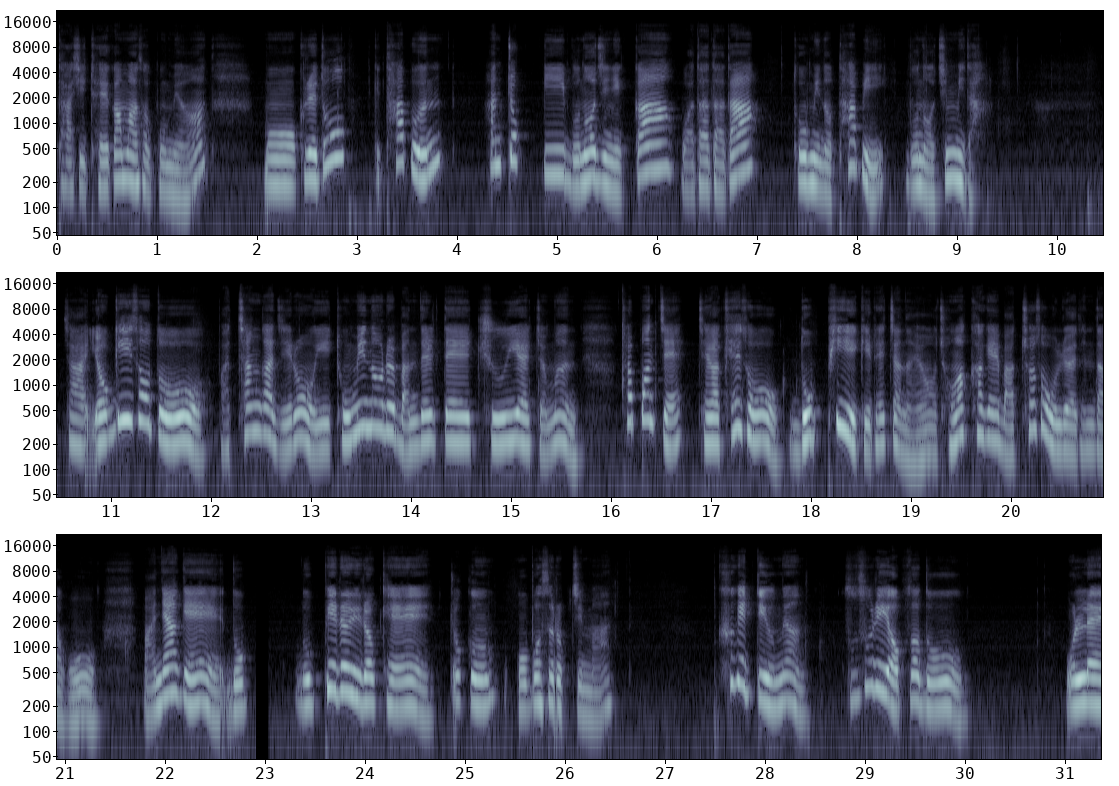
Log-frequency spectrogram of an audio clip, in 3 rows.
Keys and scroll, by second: 2.9 space, 8.5 space, 23.0 BackSpace.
